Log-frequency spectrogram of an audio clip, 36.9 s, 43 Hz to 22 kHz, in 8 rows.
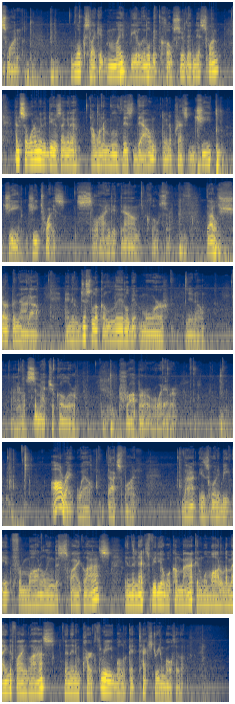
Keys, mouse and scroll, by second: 0.6 alt+a, 1.0 Tab, 1.5 click, 1.8 Tab, 2.4 alt+a, 3.1 alt+shift+click, 3.5 scroll up 2, 3.7 shift+middle click, 4.3 scroll down 1, 5.3 scroll up 1, 6.3 scroll down 1, 6.6 shift+middle click, 8.5 g, 12.8 Tab, 13.2 scroll down 2, 13.6 alt+a, 14.1 middle click, 14.7 scroll up 1, 16.3-17.1 scroll down 4, 17.2 middle click, 19.1-19.7 scroll up 2, 19.7 scroll down 2, 20.7 ctrl+s, 21.7 click, 22.2 click, 22.7 scroll up 1, 22.9 shift+middle click, 23.5 middle click, 24.6-25.0 scroll down 3, 25.0 middle click, 26.9-27.3 scroll up 1, 27.3-27.8 scroll down 3, 27.6 middle click, 29.2-29.9 scroll up 2, 29.9-30.5 scroll up 1, 30.5 scroll up 1.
